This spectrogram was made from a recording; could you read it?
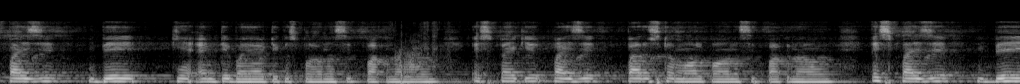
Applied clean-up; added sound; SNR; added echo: neural separator model SepFormer DNS4.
